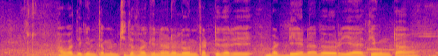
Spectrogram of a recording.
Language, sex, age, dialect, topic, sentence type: Kannada, male, 18-24, Coastal/Dakshin, banking, question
